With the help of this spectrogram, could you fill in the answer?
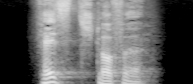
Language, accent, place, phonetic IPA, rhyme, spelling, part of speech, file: German, Germany, Berlin, [ˈfɛstˌʃtɔfə], -ɛstʃtɔfə, Feststoffe, noun, De-Feststoffe.ogg
- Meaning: nominative/accusative/genitive plural of Feststoff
